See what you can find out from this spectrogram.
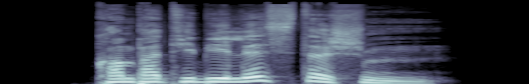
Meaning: strong dative masculine/neuter singular of kompatibilistisch
- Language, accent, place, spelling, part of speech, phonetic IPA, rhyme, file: German, Germany, Berlin, kompatibilistischem, adjective, [kɔmpatibiˈlɪstɪʃm̩], -ɪstɪʃm̩, De-kompatibilistischem.ogg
